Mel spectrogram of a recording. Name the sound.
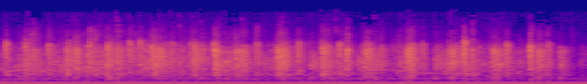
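audience clapping hands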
